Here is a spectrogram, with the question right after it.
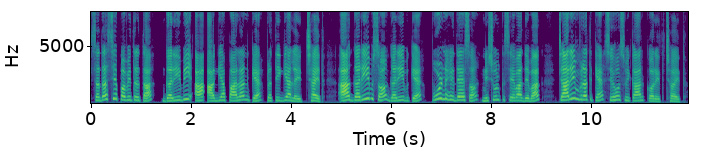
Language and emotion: Maithili, neutral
